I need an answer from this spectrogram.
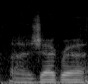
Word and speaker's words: Zhagrath: Try to get make sure the Z is, you know, pronounced. But like, you know, still have it the H sound in there, so we know what's up. Zhagrath, like very. But a mix between the S and the Z.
